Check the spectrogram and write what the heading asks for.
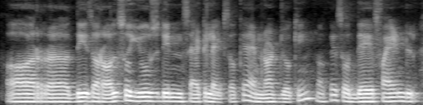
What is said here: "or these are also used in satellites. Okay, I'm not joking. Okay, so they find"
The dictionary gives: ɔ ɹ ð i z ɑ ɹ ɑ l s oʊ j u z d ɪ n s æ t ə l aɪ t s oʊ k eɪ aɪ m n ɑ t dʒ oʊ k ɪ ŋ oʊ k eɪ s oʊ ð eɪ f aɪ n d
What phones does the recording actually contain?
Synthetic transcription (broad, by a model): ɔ ɹ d i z ɑ ɹ ɑ l s oʊ j u z d ɪ n s æ t ə l aɪ t s oʊ k eɪ aɪ m n ɑ t dʒ oʊ k ɪ ŋ oʊ k eɪ s oʊ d eɪ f aɪ n d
